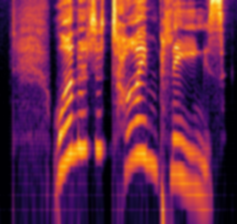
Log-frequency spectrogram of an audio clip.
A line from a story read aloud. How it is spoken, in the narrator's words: Molly shouted, loud enough to make herself heard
